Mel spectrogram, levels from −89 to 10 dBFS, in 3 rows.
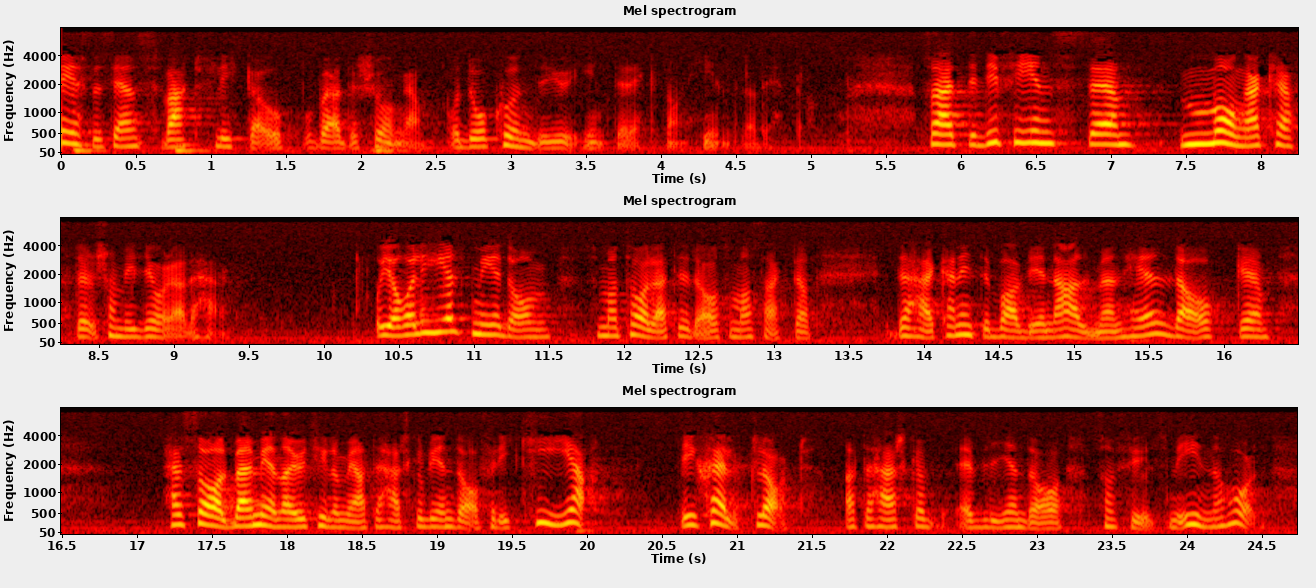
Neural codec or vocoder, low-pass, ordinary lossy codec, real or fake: none; 7.2 kHz; none; real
